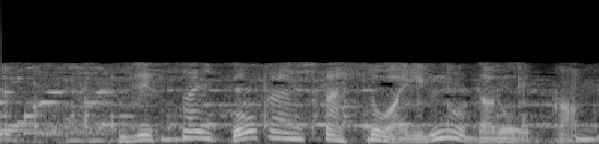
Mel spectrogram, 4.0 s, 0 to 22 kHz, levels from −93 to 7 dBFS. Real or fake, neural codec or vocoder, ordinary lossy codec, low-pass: fake; codec, 16 kHz, 4 kbps, X-Codec, HuBERT features, trained on balanced general audio; MP3, 16 kbps; 3.6 kHz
